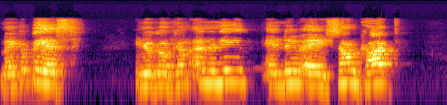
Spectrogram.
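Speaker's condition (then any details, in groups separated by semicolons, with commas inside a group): Cerebral palsy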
